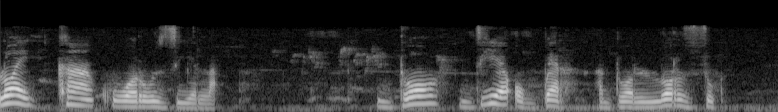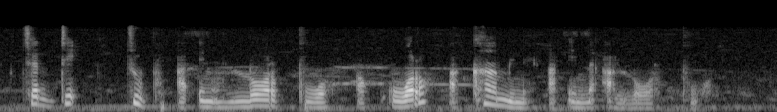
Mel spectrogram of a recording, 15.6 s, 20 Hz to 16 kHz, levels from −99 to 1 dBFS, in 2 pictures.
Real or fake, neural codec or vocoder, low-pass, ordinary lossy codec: real; none; 7.2 kHz; MP3, 64 kbps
